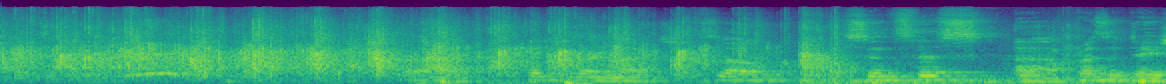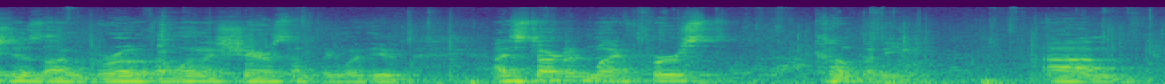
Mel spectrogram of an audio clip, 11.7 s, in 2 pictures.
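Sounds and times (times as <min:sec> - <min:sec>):
audience applause: 0:00.0 - 0:04.7
speech: 0:02.7 - 0:11.6.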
